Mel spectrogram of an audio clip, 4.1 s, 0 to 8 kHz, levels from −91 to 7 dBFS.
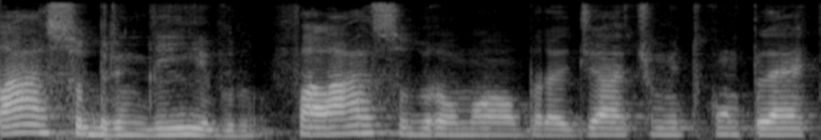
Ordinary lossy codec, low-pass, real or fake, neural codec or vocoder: none; 7.2 kHz; fake; codec, 16 kHz in and 24 kHz out, 2.2 kbps, FireRedTTS-2 codec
